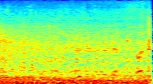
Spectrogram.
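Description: Steady outdoor background noise with a low rumble and faint voices.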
